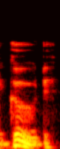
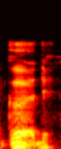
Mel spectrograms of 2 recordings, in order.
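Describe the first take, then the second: First: The vowel is long, rhyming with food. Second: The vowel is short, as in hood. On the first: This is how these speakers say it. "they say good, rhyming with food" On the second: This is how the speaker's own group says it. "They don't say good like we do"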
